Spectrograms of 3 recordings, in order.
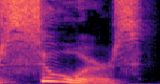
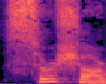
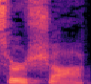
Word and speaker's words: Saoirse: say or see or sewers, you're definitely not alone. But the correct way to say it is Cersa Ronin. That's right. Cersea is pronounced Cersa, kind of like inertia with an S.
